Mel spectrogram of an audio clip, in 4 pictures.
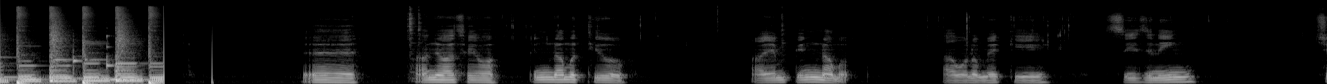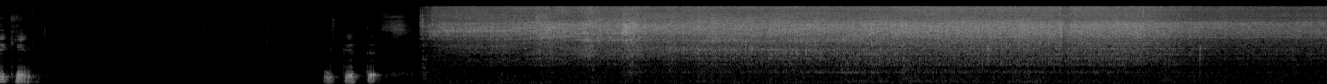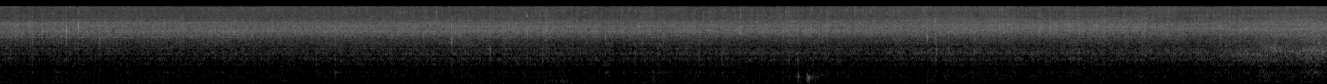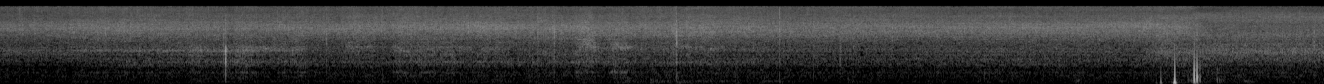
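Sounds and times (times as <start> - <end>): chicken sizzling in a frying pan: 17.5 - 53.0.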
